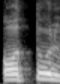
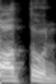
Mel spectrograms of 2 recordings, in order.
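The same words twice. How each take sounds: First: অতুল with a rounded "oh" first vowel; closed ও sound. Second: অতুল with an open "aw" first vowel; open অ sound. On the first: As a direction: say অতুল as "OH-tul". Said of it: "এটা হচ্ছে অতুল". (অতুল, শুরুতে ও-এর মতো উচ্চারণ) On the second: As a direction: say অতুল as "AW-tul". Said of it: "আমরা অতুল বলি না". (অতুল, শুরুতে খোলা অ) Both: Shown as a demonstration.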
